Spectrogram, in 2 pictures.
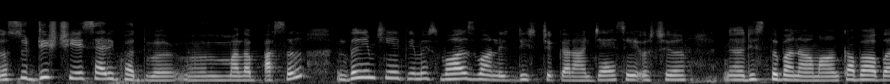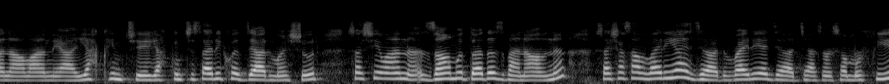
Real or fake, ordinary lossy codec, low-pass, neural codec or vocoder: fake; none; none; codec, 16 kHz, 2 kbps, X-Codec, HuBERT features, trained on LibriSpeech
